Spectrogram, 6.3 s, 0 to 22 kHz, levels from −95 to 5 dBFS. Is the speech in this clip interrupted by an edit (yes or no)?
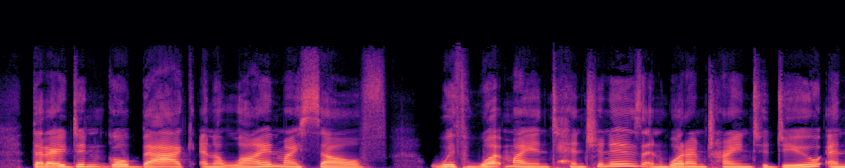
no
